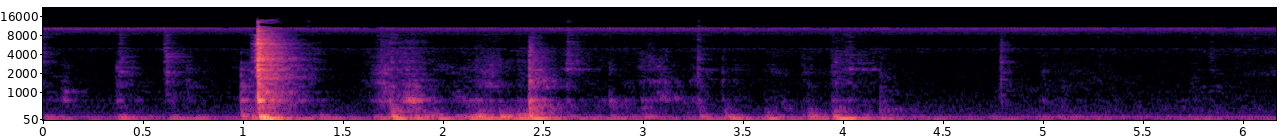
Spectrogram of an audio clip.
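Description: Knocks and clatter of a spoked dirt-bike wheel, its spokes not yet tightened, being handled and set into a wheel-truing stand: one sharp knock about a second in, then a short clatter and a few lighter knocks.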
